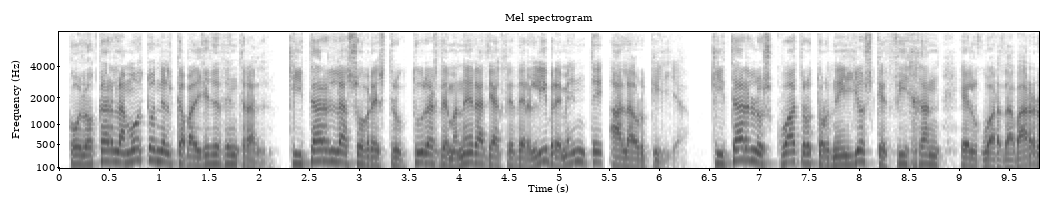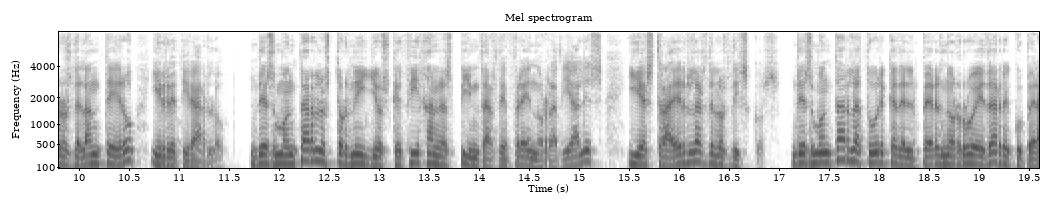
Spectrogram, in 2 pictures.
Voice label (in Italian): spagnolo spa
